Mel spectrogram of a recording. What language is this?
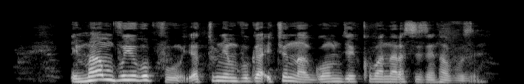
Kinyarwanda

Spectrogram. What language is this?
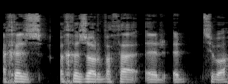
Welsh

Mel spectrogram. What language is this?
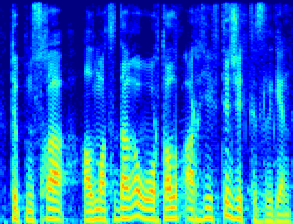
Kazakh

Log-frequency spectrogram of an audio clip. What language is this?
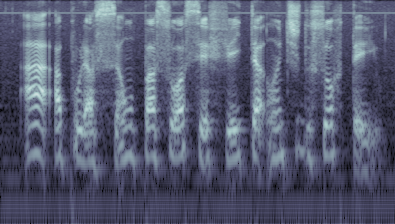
Portuguese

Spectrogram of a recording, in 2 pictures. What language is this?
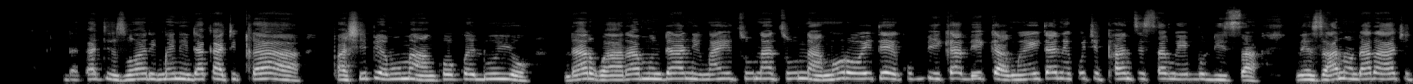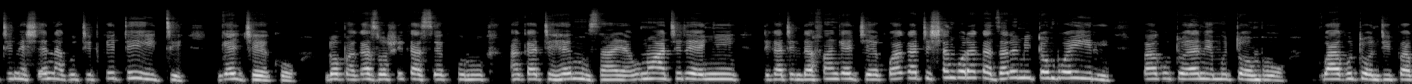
Ndau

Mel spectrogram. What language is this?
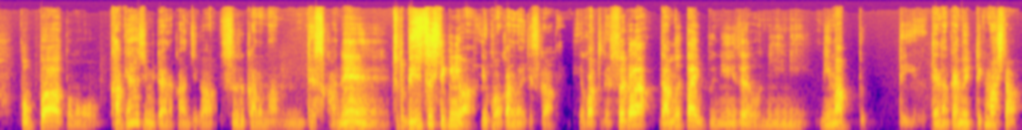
Japanese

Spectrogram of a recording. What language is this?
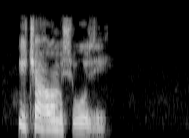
Kabyle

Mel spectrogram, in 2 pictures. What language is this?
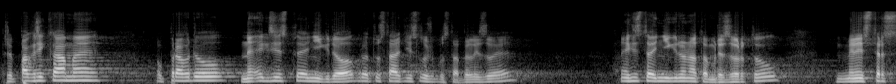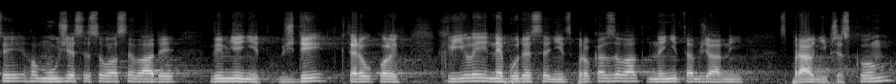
Czech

